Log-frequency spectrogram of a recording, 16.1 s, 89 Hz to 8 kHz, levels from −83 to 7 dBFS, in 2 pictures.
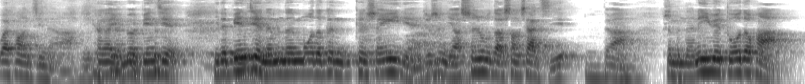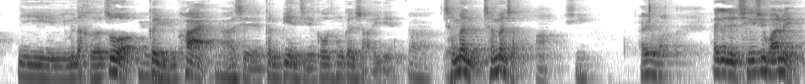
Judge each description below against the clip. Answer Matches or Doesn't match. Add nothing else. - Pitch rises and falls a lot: Doesn't match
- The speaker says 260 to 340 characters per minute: Matches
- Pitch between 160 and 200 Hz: Doesn't match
